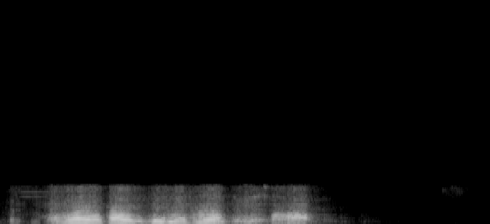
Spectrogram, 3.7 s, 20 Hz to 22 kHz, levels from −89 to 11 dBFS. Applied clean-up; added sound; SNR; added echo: neural separator model SepFormer WHAMR!.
